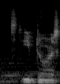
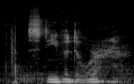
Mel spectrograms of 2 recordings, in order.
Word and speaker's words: stevedore: Steve Door's key. Stevedore. Is how you're actually supposed to pronounce that.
